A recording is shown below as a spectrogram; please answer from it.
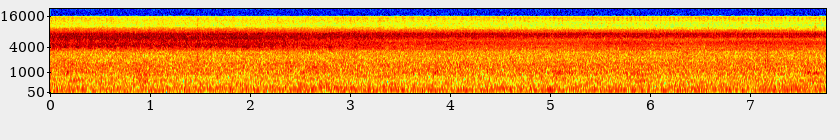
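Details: In summer, cicadas produce a dense, high, rasping hiss with a fast even pulse. It is strongest at the start and eases slightly later, over a quiet low background.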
